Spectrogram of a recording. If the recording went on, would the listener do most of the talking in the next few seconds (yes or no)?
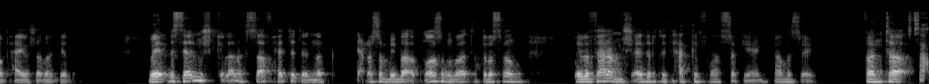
no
